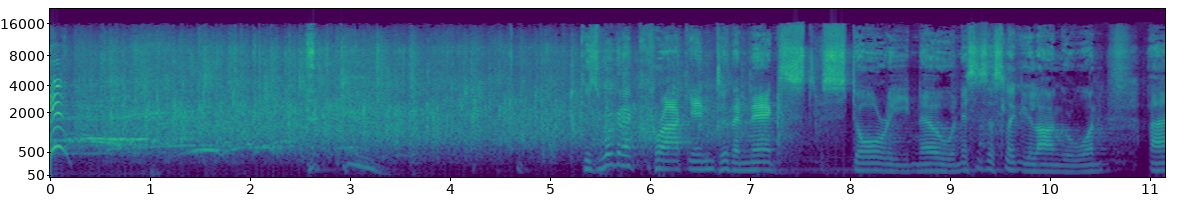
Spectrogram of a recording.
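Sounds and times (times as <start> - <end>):
crowd applauding loudly: 0.0 - 7.8
speech: 5.3 - 11.1.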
